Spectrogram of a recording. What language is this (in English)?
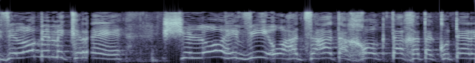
Hebrew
